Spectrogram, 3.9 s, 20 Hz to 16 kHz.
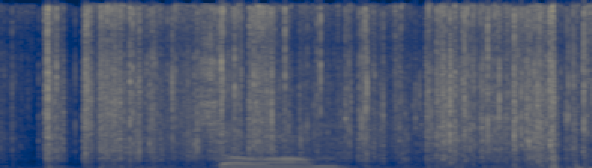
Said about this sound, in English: I just gotta take a taste. So 10 inches of delicious hot buttered cheesesteak. Hope you don't mind me chewing. I have not ate all day long. I'm starving.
